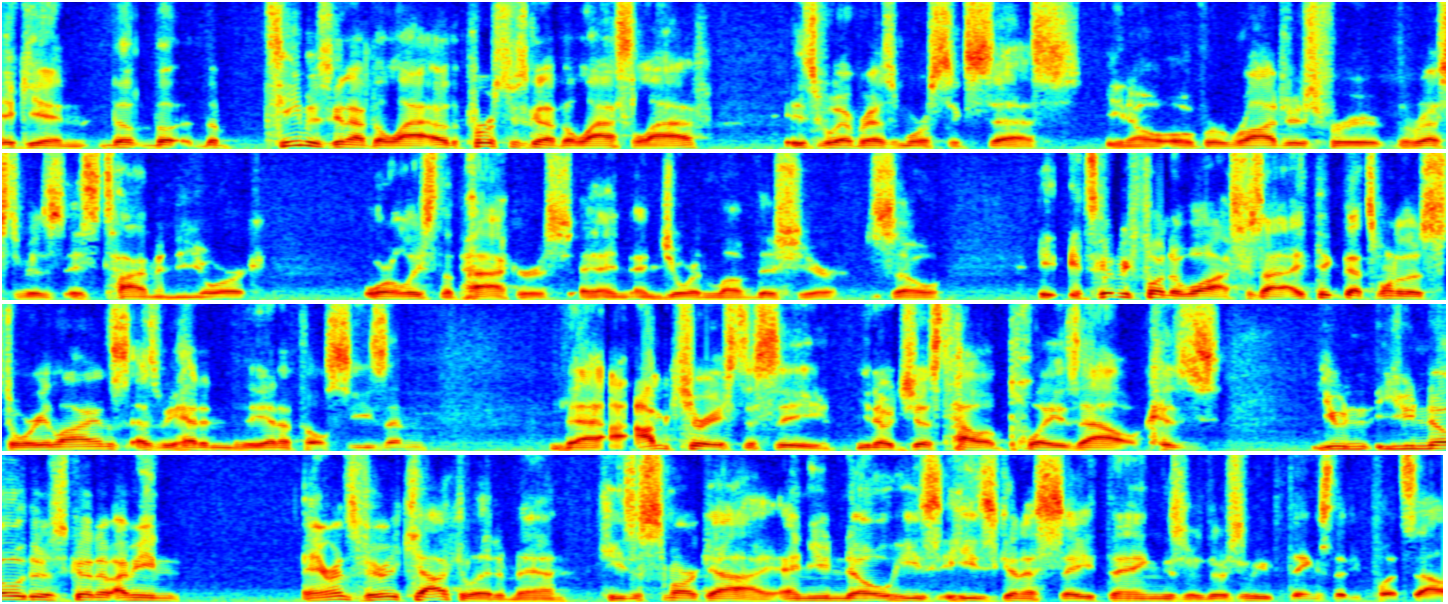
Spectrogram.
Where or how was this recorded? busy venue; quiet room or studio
busy venue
